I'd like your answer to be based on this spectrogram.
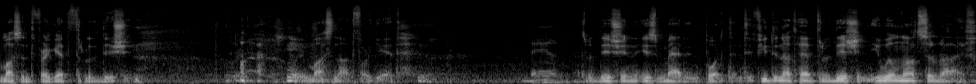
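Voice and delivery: put-on deep, hushed, soft Russian accent. Riffing on a friend's new tradition, Tevye voice. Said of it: "It sounded Russian, but Darth Vader".

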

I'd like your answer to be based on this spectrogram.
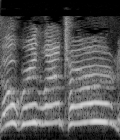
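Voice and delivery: very high, loud, hollered shout. Retelling what a passing golf cart driver yelled: imitating Nicolas Cage shouting. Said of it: "I hear him shout".

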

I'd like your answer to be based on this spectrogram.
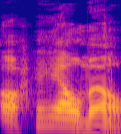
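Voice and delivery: put-on high, loud voice of pre-pubescent ten-year-old. Retelling a reply to the brothers at age ten, in a little kid voice. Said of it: "In my little ten year old pre pre pubescent voice".

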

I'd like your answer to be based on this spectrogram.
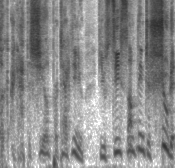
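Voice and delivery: hushed soft whisper, pitched a bit high. A player's character whispering to Skylar while going down the steps; whispering. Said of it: "I kind of whisper to Skylar".

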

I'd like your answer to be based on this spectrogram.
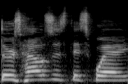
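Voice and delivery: put-on booming, high-pitched small boy voice. A character's voice calls out of the snowstorm, booming little boy voice. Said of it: "his little boy voice, just booms out".

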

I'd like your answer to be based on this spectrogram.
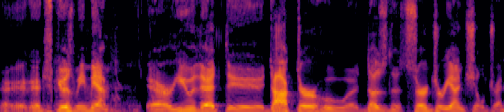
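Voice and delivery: slow, low, lumbering, portly policeman voice. Acting out an overweight cop walking up to a doctor: playing an overweight portly cop. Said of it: "a single overweight, portly cop waddling up".

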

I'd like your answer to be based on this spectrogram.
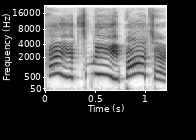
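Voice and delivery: very high, loud put-on female voice. Speaker defends his range of voices, showing off his put-on female voice. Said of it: "I have my female voice".

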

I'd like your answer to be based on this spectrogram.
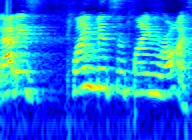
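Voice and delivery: getting loud. Complaining about a plain mince and rice meal plan: getting loud. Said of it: "I'm getting loud again".

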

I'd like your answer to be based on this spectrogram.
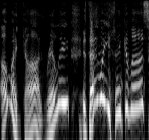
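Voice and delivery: very high, swooping, aghast, incredulous disbelief. Imitating how liberal friends would react to the show. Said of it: "my liberal friends coming back at me like".

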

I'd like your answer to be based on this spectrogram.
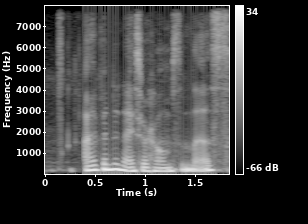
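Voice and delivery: mock sassy delivery. Retelling what he said to the owners of the home: imitating a sassy remark. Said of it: "this is where he's a little sassy".

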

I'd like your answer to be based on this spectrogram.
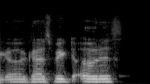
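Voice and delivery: deep, man-sounding, grown-up telephone voice. Retelling how a friend asked for him on the phone: imitating Greg's deep voice. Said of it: "With your deep ass voice".

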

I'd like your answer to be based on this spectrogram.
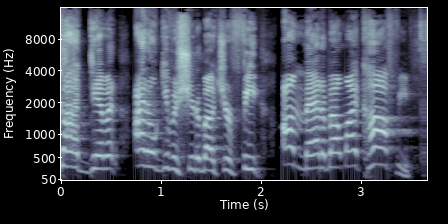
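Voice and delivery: mock very high, heated yell. Retelling a customer's angry argument over spilled coffee: imitating someone yelling. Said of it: "they're yelling at each other".

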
